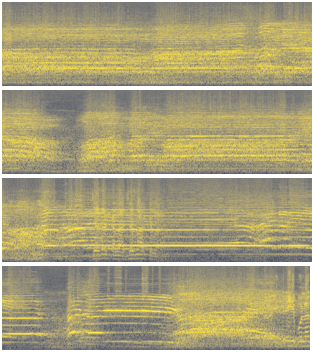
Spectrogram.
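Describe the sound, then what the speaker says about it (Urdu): A large crowd at a majlis chants slogans in loud, sustained unison, voices rising and falling in waves with brief pauses between rounds of chanting. "نعرہ بھی تو لگاؤ نا دوستو"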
